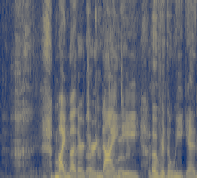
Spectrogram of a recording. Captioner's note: laughing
